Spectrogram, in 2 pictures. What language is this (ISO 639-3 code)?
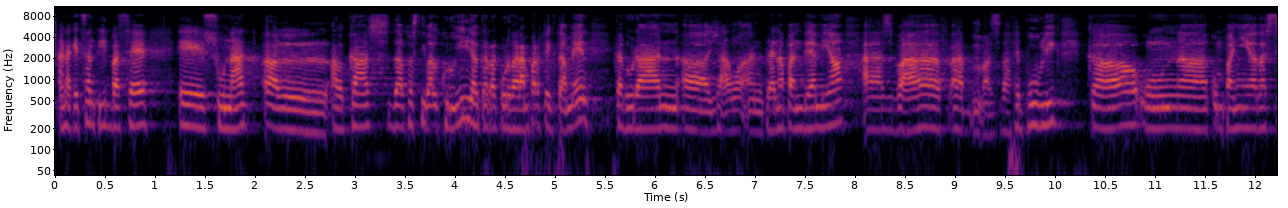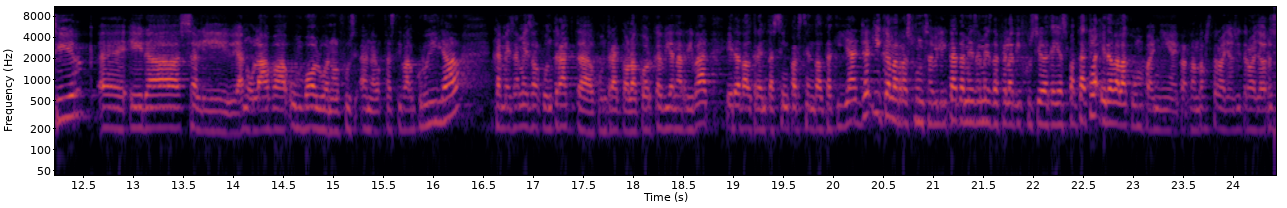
cat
